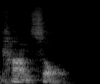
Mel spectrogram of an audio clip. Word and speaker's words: console: I have an Xbox gaming console. Console with the accent on the second syllable is a verb meaning to comfort someone.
